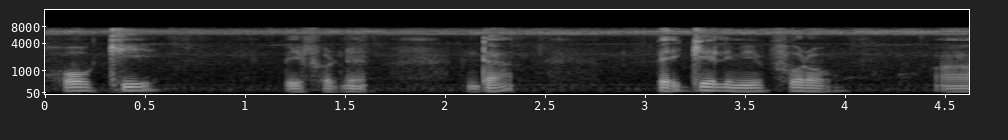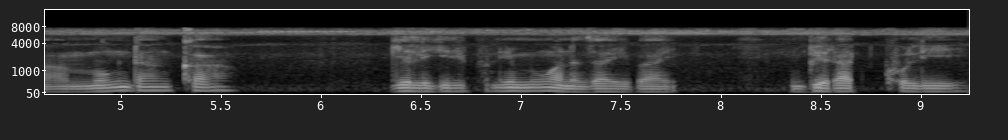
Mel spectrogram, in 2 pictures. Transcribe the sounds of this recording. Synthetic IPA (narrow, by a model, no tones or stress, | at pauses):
hɔkʰi | bepʰɯɾnɯ | da | beɡelimipʰuɾaw | muŋdaŋkʰa | ɡeliɡiɾipʰɯɾnimuŋanɯzajbaj | biɾat̚kʰuli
